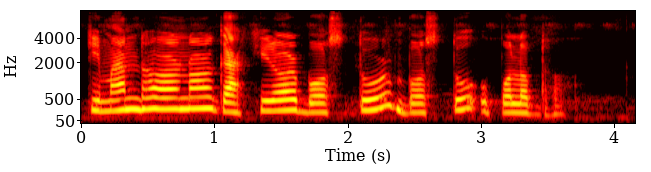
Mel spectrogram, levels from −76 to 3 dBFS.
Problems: constant background noise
